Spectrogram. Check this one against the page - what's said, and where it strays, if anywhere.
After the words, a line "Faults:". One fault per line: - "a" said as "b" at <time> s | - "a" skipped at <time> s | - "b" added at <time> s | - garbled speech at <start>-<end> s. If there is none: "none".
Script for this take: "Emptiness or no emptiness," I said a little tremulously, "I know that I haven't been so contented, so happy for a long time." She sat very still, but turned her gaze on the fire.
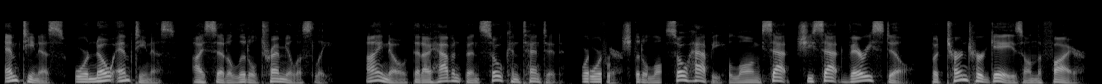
"Emptiness or no emptiness," I said a little tremulously, "I know that I haven't been so contented, [garbled] so happy a long sat." She sat very still, but turned her gaze on the fire.
Faults:
- garbled speech at 5.8-6.6 s
- "for" skipped at 7.3 s
- "time" said as "sat" at 7.6 s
